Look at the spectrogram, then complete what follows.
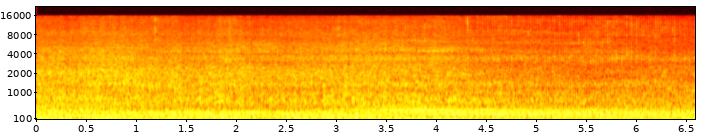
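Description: Kawasaki Ninja H2's supercharged inline-four engine running steadily at low revs, an even note with no revving, heard close from on the bike as it creeps along at walking pace.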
